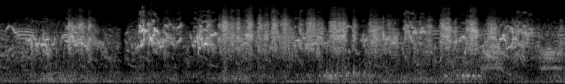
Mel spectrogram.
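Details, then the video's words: Pet budgies chirp and chatter in a constant, dense stream of high twittering, squeaks and warbles, with one brief dip in the middle. "Budgies chirping sounds and budgies talking"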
